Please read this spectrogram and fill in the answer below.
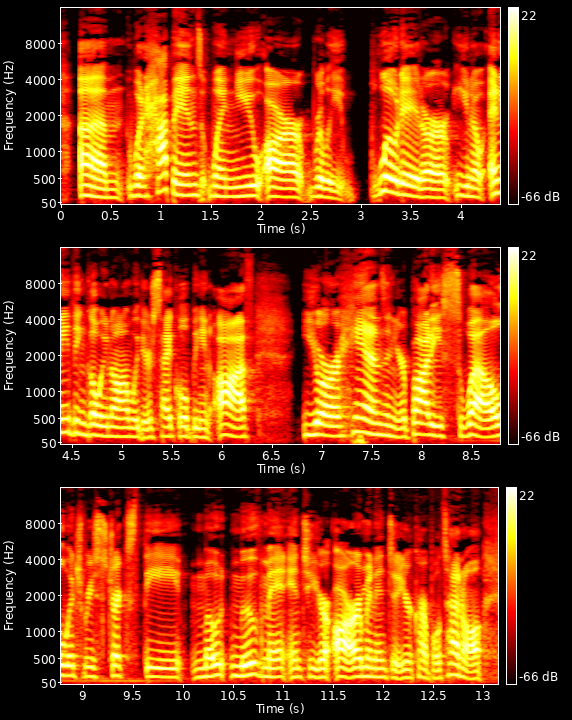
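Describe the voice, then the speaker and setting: A woman with a fairly low pitch and an animated tone speaks at a moderate pace with ordinary pitch variation, recorded very cleanly against a silent background. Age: 40s. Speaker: podcast host. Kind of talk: casual monologue.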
